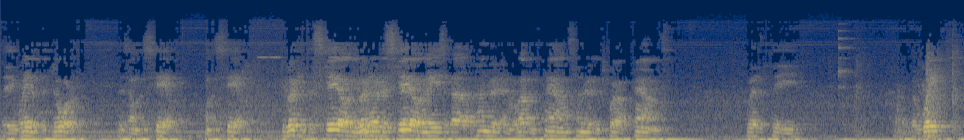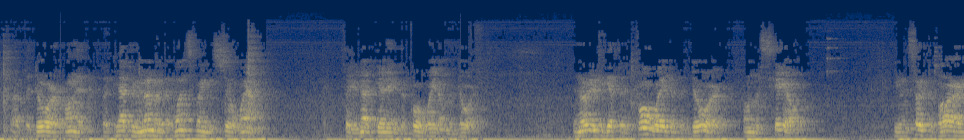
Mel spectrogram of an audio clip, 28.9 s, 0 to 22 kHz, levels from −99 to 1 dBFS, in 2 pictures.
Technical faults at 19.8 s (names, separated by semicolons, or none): none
